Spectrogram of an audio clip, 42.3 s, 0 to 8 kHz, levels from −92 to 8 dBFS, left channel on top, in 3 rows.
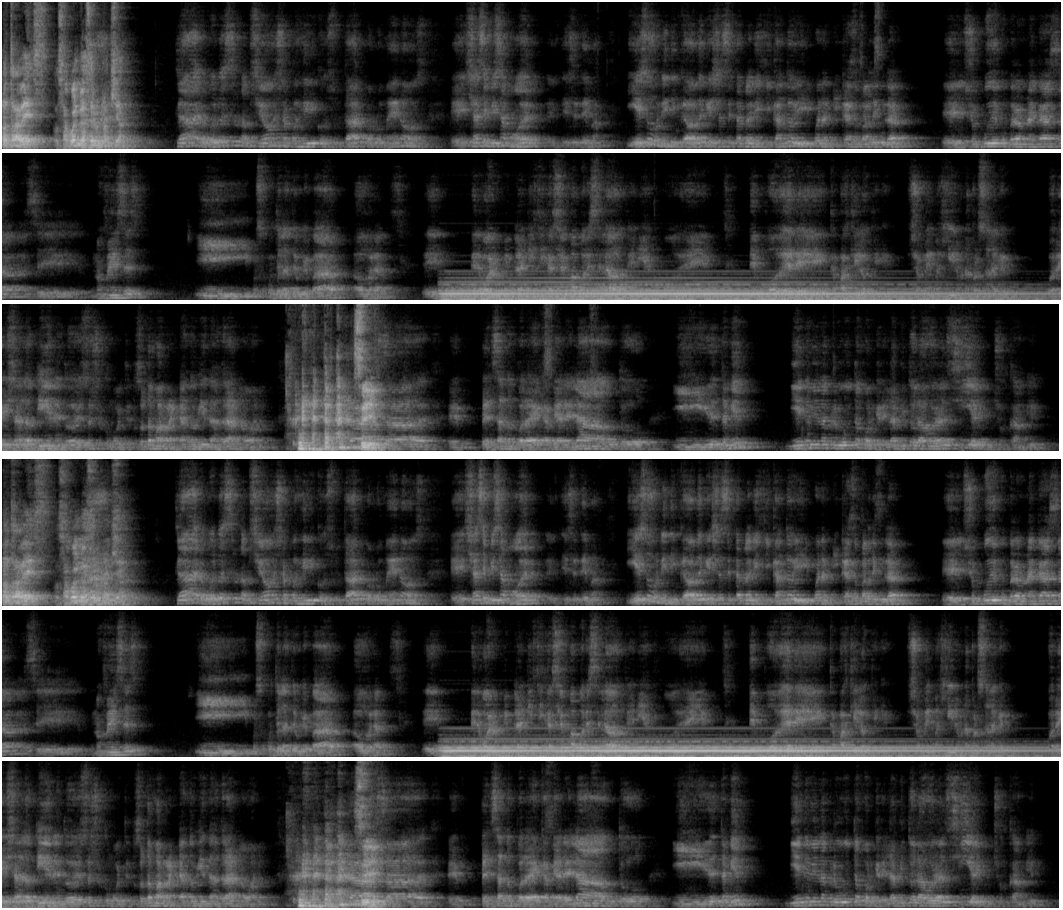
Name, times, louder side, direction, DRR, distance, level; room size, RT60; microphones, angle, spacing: voice 1, 0.0-1.6 32.0-33.2, left 3 dB, 60° left, 5 dB, 0.5 m, -24 dB
voice 2, 1.1-1.9 2.3-5.6 6.0-8.0 8.3-12.1 12.5-15.9 16.7-19.2 19.7-23.6 24.0-26.0 26.2-27.6 28.1-31.8 32.3-36.9 37.2-38.2 38.7-42.0, right 1 dB, 70° right, -1 dB, 1.0 m, -38 dB
sound 1, 19.9-29.1, right 3 dB, 5° left, 1.5 m, -28 dB
6.0 x 2.3 x 2.3 m, 0.71 s
head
